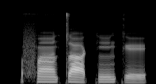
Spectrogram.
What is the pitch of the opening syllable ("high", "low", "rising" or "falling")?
high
